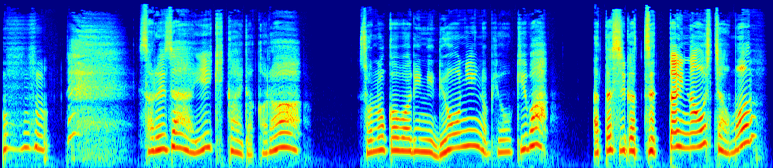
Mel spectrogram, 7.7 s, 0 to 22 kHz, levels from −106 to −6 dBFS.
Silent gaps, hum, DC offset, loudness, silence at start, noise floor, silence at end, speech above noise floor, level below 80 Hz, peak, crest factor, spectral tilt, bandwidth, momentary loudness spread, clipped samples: none; none; under 0.1%; -24 LUFS; 0 s; -81 dBFS; 0.15 s; 57 dB; -72 dBFS; -4 dBFS; 22 dB; -2 dB/octave; 19 kHz; 16 LU; under 0.1%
